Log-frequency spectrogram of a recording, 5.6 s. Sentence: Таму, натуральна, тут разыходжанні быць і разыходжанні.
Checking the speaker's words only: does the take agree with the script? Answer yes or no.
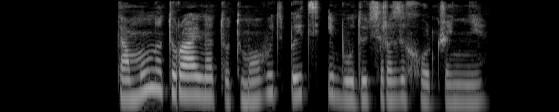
no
